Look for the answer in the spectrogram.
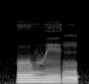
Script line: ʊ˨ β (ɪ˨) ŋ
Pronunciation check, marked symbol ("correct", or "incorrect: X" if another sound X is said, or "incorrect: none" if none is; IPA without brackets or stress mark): correct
